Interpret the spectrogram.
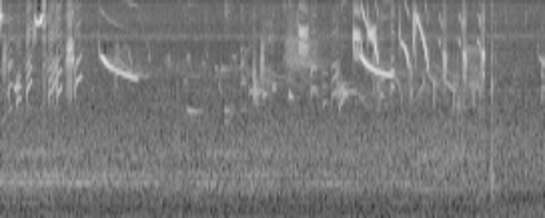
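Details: Bobolinks in a meadow: two bursts of jangling, metallic notes, each opening with a clear descending whistle, separated by scattered chips, over continuous soft hiss.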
